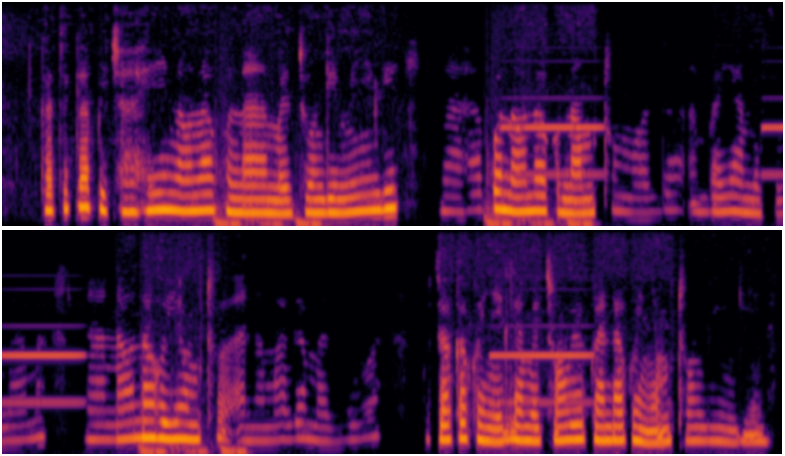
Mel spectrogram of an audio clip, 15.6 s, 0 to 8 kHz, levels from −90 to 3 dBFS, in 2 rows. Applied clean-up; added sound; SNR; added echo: none; Fireworks + Wind instrument, woodwind instrument; 14 dB; none.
